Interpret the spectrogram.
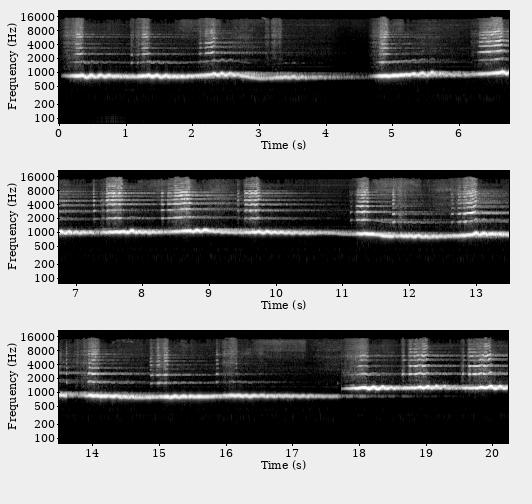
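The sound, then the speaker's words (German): A saw, bent slightly and played with a violin bow, sings a wavering, eerie tone around one pitch, sliding slowly up and down with vibrato for about twenty seconds as it plays the melody of a famous national anthem; loud, with no voices. “Ich schnapp mir bloß einen Geigenbogen, biege die Säge ein wenig in Form und schon singt meine Säge einen gar schön schauerlichen Süngsäggesang.”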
